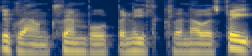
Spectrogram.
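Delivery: ordinary talk, nothing marked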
